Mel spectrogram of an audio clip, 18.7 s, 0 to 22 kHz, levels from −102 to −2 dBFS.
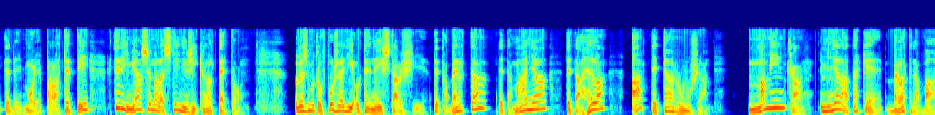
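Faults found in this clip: Resampler restarted on every block, whole clip. Converter state reset at each 10 ms block edge, so filter history is lost and each boundary carries a small discontinuity. Symptom: steady buzz at 100 Hz riding on the signal, gone in gaps. Probable component: sample-rate conversion stage, sound consistent with a 48 kHz to 16 kHz downsample. Fix: carry resampler state across blocks.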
